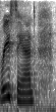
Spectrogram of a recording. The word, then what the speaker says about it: Rhysand: or Rhysand, as I called him for the first four books until I learned that his name was supposed to be pronounced Rhysand.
